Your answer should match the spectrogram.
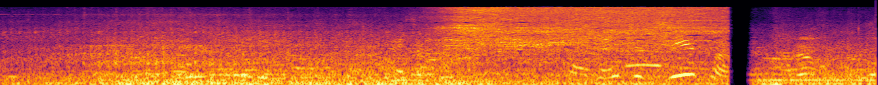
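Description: Diesel bus engine idling with a steady low hum and voices of a crowd around it. About two seconds in comes a loud hiss of compressed air from the bus's pneumatics, lasting over a second. The sound drops out for a moment near the end.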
